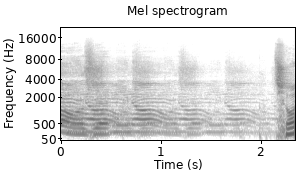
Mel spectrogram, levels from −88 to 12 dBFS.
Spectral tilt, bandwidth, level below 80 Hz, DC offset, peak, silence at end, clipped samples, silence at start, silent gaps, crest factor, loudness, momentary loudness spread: -3.5 dB/octave; 16 kHz; -76 dBFS; under 0.1%; -16 dBFS; 0 s; under 0.1%; 0 s; none; 20 dB; -37 LUFS; 16 LU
